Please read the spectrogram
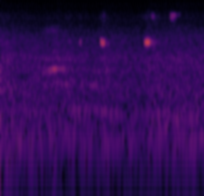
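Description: A quiet pause with low room noise, broken by a few faint, very short high-pitched chirps about a second into it.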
